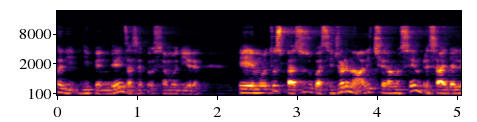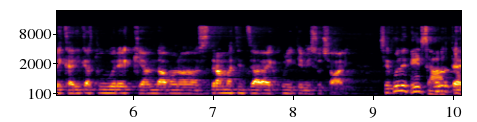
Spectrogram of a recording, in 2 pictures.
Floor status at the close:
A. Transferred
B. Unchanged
A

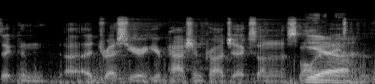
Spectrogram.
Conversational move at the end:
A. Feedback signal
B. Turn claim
B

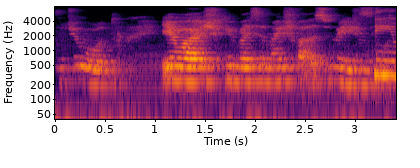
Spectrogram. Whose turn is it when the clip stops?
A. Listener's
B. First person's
A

